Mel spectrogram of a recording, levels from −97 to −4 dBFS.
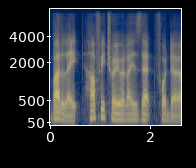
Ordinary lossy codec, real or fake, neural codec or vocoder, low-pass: none; fake; codec, 16 kHz, 0.2 kbps, FocalCodec; 7.2 kHz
